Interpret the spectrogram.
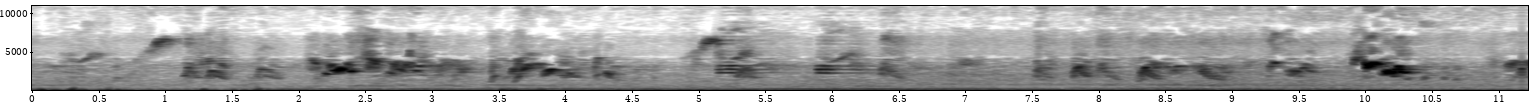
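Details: Red-whiskered bulbul singing: short bright chirping and warbled phrases, rising and falling notes repeated in quick bursts throughout, over a steady low rumbling background noise.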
